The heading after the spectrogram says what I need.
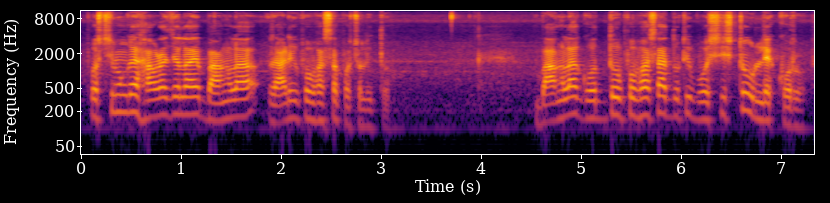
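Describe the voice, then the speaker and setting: A man's voice: fairly high pitch, fairly bright tone. A male teacher running an exam-prep lesson, reading out multiple-choice questions, listing each option and then giving the answer.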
